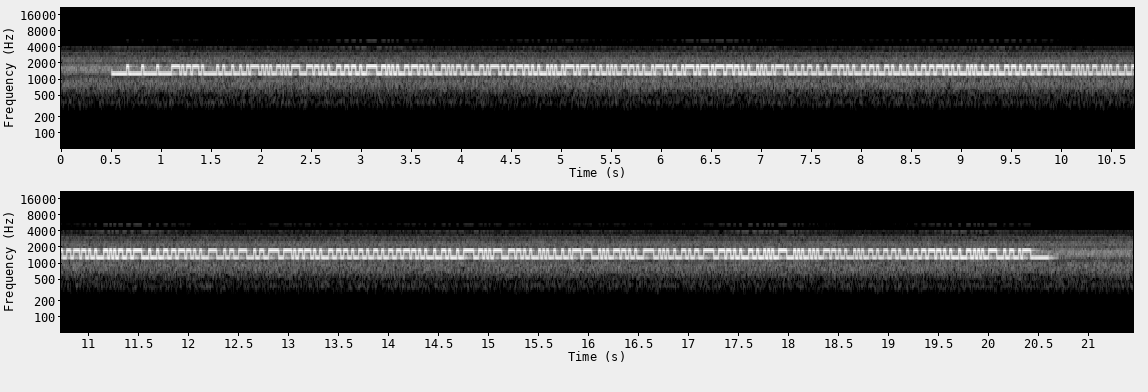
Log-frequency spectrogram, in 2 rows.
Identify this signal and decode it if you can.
RTTY (50 baud, 450 Hz shift), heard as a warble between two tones, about 1500 Hz centre, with radio static. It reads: 13649 80547 40738 63306 32333 63121 87118 67700 42618 48918 92925 80008 71549 61396 56725 06966 60818 76923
